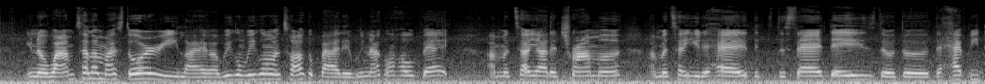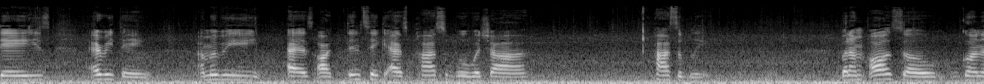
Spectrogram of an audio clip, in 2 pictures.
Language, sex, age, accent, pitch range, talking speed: English, female, 20-39, American, 90-105 Hz, 180 wpm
